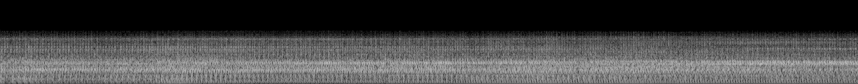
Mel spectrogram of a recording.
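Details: 1992 Yamaha XT600E (3TB) single-cylinder idling evenly with a light, fast mechanical tacking over the beat; owner reports a strange knocking or ticking noise at idle, source not pinned down.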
